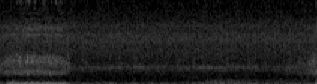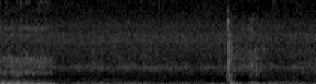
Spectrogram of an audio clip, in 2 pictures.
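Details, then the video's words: Dog snoring while sleeping and relaxing: two low, rough rumbling snores about four seconds apart, then quiet breathing and a brief click. "Snoring and relaxing . СПИТ С НАСЛАЖДЕНИЕМ."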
